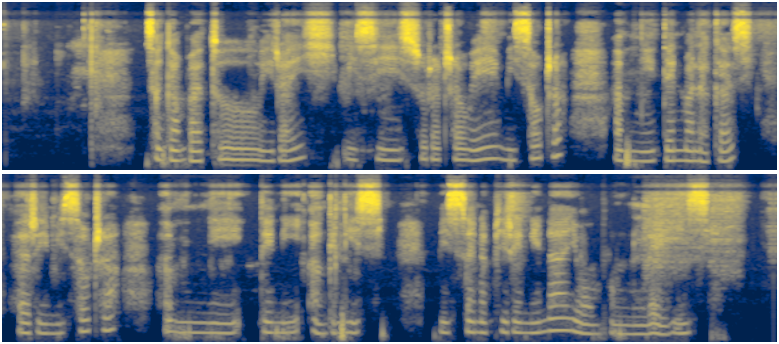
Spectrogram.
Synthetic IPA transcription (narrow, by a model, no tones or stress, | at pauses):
saŋɡambat̪ʰuiɾajmisisuɾaʈ͡ʂəwemisawʈ͡ʂəaminit̪enimalaɡasi̥aɾimisi̥sawʈ͡ʂəaminnit̪eniaŋɡlizi̥misi̥z̥ajnəpʰiɾenenəewambunilajiz̥i̥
